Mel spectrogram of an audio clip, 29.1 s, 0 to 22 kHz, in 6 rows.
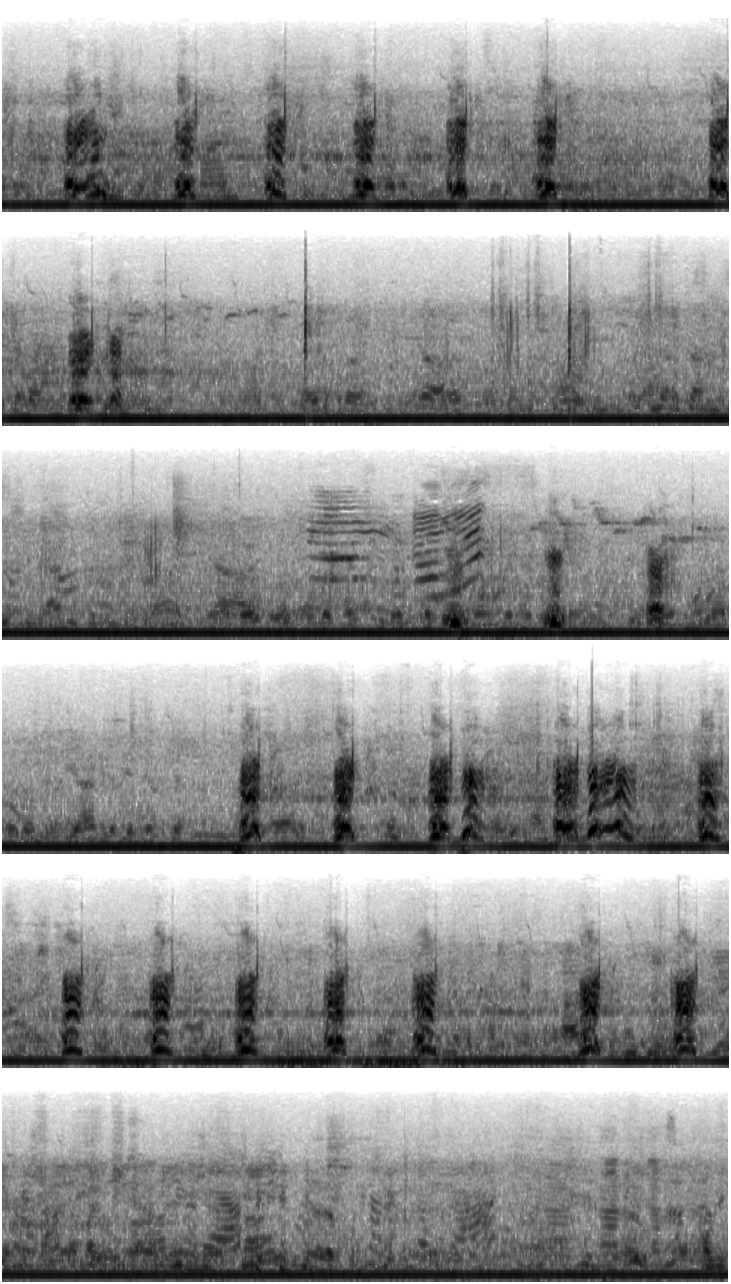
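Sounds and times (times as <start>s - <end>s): steady low hum: 0.0s - 29.0s.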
